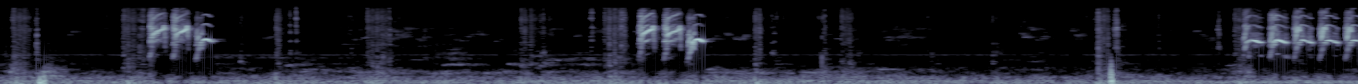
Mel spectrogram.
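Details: Cinereous tit in very chatty mood, meant to provoke calling in other tits, giving two brief high note clusters, then a longer run of about six rapid sharp notes at the end, with background hum and a click.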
